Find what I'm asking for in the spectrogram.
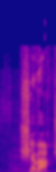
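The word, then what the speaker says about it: schwa: In un articolo, comunque, è riuscita a far pubblicare l'articolo che ha scritto con questa Shewa. Abbiamo detto giusto? – Shewa.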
